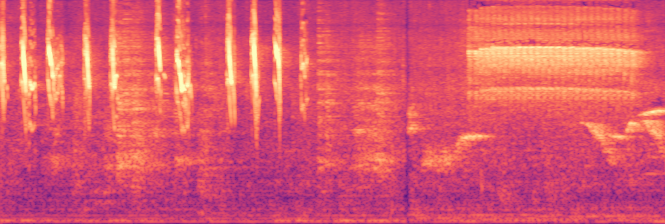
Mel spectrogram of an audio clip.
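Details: Red-billed nuthatch and white-rumped shama in full song: about ten sharp, piercing high notes repeated roughly every third of a second, then a steady high tone with soft lower whistled slurs.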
